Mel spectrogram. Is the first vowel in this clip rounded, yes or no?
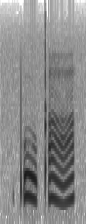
yes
